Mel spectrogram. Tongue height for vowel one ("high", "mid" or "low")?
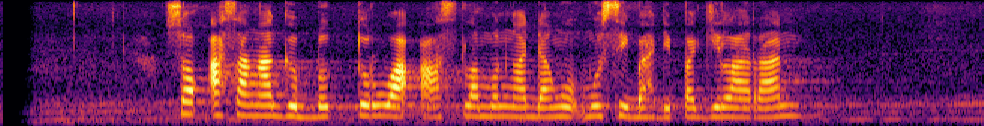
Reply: mid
